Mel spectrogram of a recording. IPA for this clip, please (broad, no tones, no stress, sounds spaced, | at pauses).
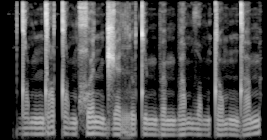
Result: dˤ u m n d ɛ tˤ ɛ m χʷ ɛ n d͡ʒ ɛ r u t y m b œ m b a m ðˤ ø m t ɔ m n d a m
